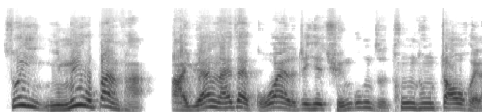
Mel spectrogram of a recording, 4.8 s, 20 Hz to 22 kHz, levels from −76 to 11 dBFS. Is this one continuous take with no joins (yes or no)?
yes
